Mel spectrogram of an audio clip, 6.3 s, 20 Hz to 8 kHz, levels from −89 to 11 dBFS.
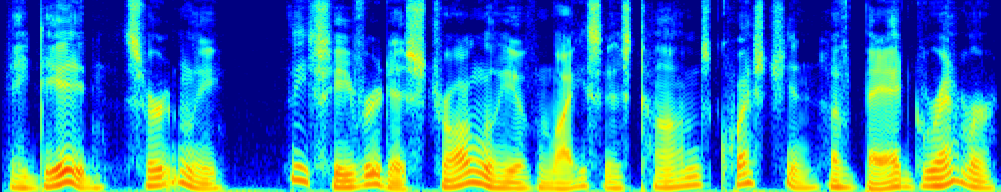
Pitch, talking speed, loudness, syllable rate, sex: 110 Hz, 145 wpm, -17 LUFS, 3.9 syllables/s, male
